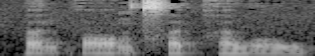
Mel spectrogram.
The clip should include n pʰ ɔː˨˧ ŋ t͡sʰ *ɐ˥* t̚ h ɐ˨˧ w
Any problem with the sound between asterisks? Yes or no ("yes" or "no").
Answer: yes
